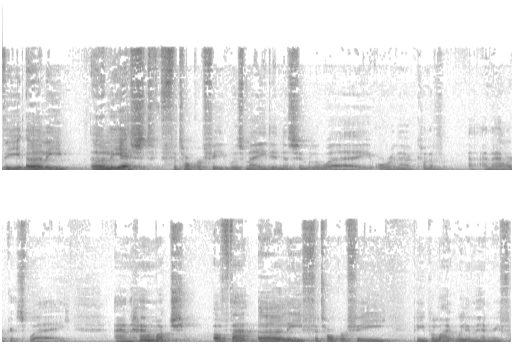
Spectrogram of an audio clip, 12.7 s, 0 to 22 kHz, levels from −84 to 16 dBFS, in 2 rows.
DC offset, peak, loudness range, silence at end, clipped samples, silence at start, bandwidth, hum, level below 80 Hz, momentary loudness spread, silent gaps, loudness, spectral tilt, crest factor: under 0.1%; -8 dBFS; 10 LU; 0 s; under 0.1%; 0 s; 16.5 kHz; none; -48 dBFS; 17 LU; none; -29 LUFS; -5.5 dB/octave; 20 dB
